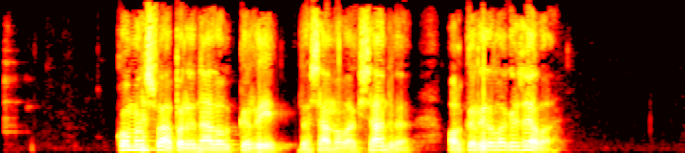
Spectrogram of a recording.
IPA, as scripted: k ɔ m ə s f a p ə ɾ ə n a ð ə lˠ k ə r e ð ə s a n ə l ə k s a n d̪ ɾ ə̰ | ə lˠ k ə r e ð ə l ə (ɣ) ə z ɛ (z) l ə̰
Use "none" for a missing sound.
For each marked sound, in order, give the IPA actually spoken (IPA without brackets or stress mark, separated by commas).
ɣ, none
